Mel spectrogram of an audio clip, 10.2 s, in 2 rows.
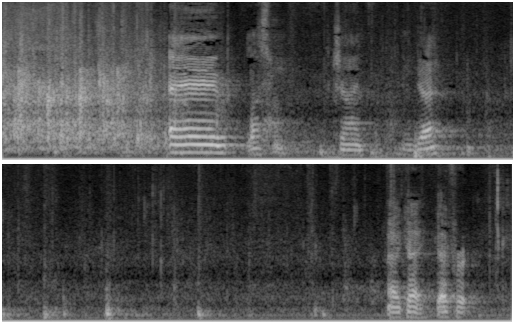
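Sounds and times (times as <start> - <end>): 
audience applause: 0.0 - 1.8
speech: 1.7 - 4.5, 9.0 - 9.9.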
